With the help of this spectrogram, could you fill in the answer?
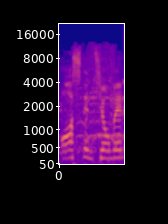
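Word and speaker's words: Tilghman: subs into the game Austin Tillman and Zach Tillman but they are not related Austin Tillman's name has actually spelled TI LG h ma n while pronounced in the same way Zach Tillman's is 5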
